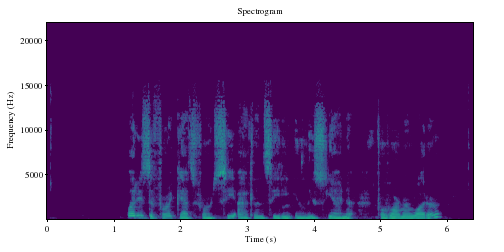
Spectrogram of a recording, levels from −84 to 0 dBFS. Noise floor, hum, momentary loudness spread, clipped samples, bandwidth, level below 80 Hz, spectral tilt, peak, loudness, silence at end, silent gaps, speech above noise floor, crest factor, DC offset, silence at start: -89 dBFS; none; 6 LU; under 0.1%; 15.5 kHz; -80 dBFS; -4.5 dB/octave; -22 dBFS; -38 LUFS; 0.5 s; none; 51 dB; 16 dB; under 0.1%; 1.2 s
